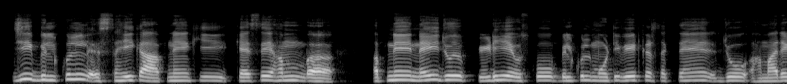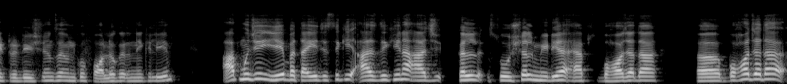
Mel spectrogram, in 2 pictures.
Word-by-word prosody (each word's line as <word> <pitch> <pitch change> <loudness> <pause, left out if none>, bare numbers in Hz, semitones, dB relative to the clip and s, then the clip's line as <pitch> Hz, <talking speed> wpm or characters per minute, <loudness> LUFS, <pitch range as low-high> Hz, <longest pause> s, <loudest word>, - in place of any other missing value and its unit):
जी, 240 +6 +3
बिल्कुल 210 +1 +1
सही 175 +4 0
कहा 180 - +6
आपने 175 +4 -2
कि 175 -1 -6
कैसे 165 +4 +1
हम 185 -1 -1
अ, 150 -4 +5 0.4
अपने 200 +6 +3
नई 195 +4 +3
जो 205 0 +4 0.2
पीढ़ी 180 +5 +1
है 195 - +5
उसको 175 +2 -1
बिल्कुल 175 +2 -3
मोटिवेट 180 +2 0
कर 190 - -1
सकते 170 0 -9
हैं, 180 -4 -4
जो 175 0 0
हमारे 155 +4 0
ट्रेडिशंस 155 +2 -6
हैं 185 - -2
उनको 175 0 -6
फॉलो 145 +2 -2
करने 160 0 -6
के 165 - -12
लिए। 180 +5 -3 0.5
आप 210 - +2
मुझे 250 +1 +2
ये 225 -1 +3
बताइए 195 -4 +1
जैसे 195 +3 -6
कि 225 +1 -5
आज 195 +1 +1
देखिए 210 +3 -2
ना 240 - +3
आजकल 185 +3 0
सोशल 190 +4 0
मीडिया 195 0 +2
एप्स 175 0 -7
बहुत 160 +1 +1
ज़्यादा 185 0 +2 0.5
अ, - - +2 0.3
बहुत 230 +6 +3
ज़्यादा 245 0 +4
185 Hz, 180 wpm, -20 LUFS, 170-200 Hz, 0.5 s, कहा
